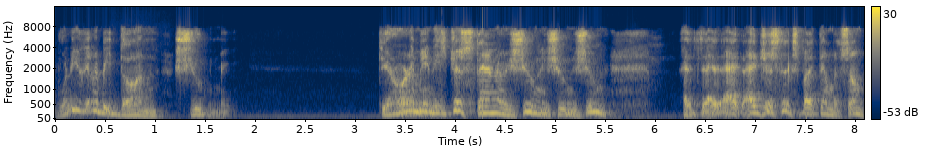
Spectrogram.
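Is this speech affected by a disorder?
Yes: gunshot injury to voice box; bullet still lodged behind carotid artery.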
